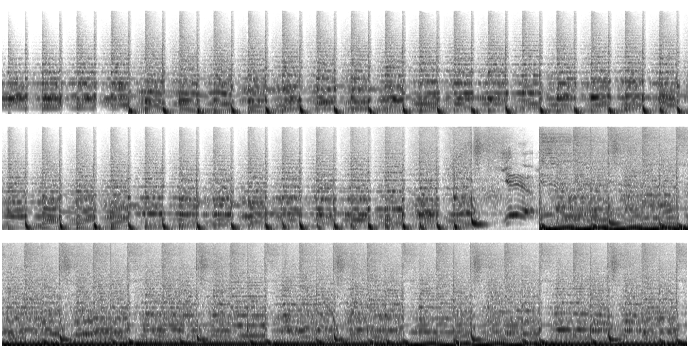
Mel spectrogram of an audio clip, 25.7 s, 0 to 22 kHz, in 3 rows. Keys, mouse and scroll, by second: 1.7-3.0 scroll up 3, 3.0-12.1 scroll up 1, 12.1 click, 22.3 z.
